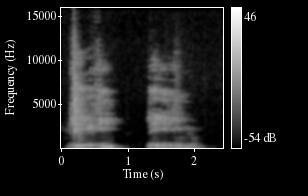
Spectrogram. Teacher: Ali está o GU sem pronúncia do U.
